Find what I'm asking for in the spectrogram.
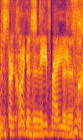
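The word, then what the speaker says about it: Nieve: It's spelled N-I-V-E, but it's pronounced Naive. He's Steve Naive.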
